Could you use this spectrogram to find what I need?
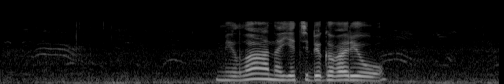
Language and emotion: Russian, angry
